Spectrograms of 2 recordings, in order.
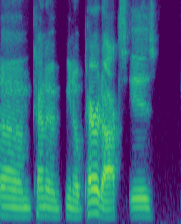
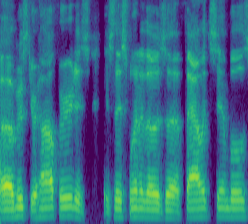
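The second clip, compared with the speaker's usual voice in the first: put-on smart-aleck student voice. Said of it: "he loved to be a smart ass".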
